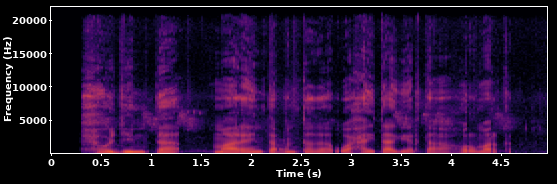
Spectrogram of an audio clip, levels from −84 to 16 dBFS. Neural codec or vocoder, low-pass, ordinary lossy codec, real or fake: none; none; none; real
